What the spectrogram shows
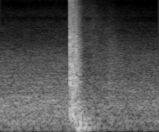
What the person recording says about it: dengerin suara kup mesinnya khas sekali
